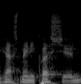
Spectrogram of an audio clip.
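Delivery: plain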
